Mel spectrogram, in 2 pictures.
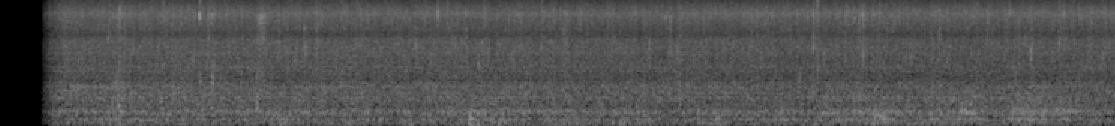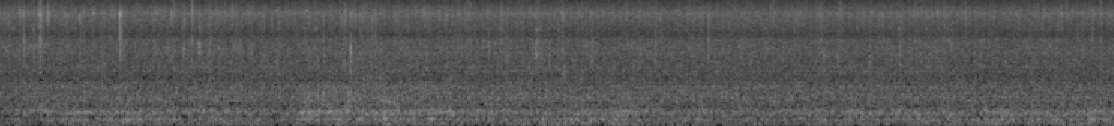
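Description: Heavy rain falling steadily, with a few sharp drops tapping close by.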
